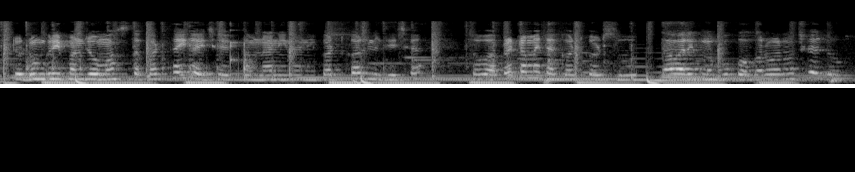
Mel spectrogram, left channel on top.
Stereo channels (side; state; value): right; silent; digital silence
